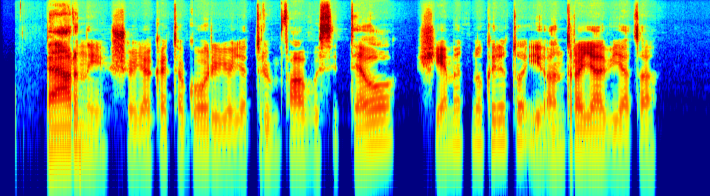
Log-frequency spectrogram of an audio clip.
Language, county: Lithuanian, Vilnius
